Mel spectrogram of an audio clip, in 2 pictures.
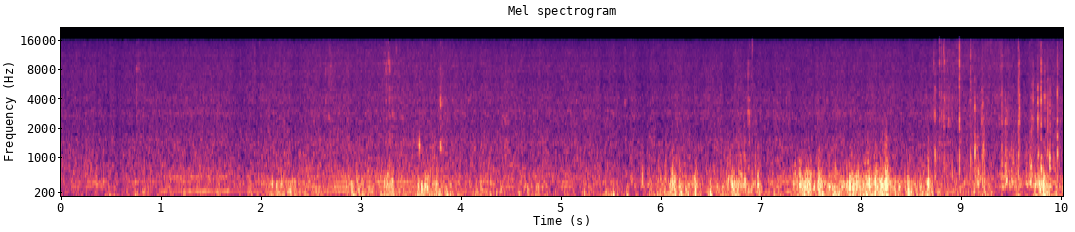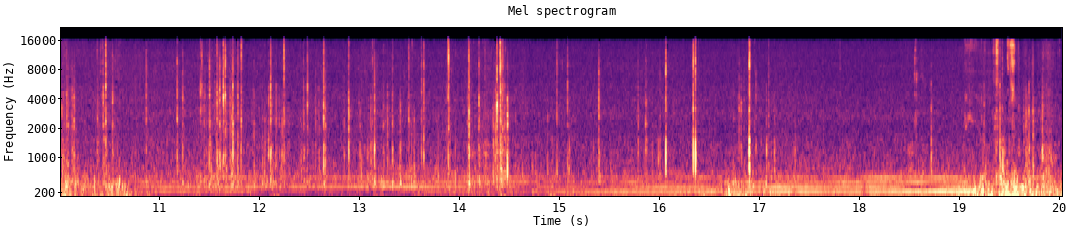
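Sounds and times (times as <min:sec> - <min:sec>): steady low hum: 0:00.0 - 0:20.0
chewing and mouth noises: 0:02.6 - 0:04.6, 0:08.7 - 0:17.4.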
